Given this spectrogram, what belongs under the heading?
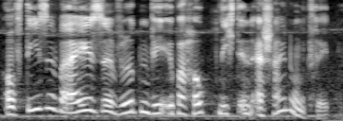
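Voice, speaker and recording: An actor playing a scheming bourgeois Parisian husband in a radio drama, with a creaky, gravelly voice. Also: male voice, very high voice, animated, normal speed, a little mellow, a little hiss or hum, exaggerated voice. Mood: calculating. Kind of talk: German radio drama dialogue.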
